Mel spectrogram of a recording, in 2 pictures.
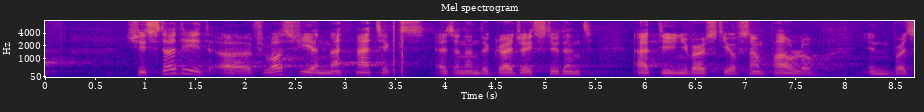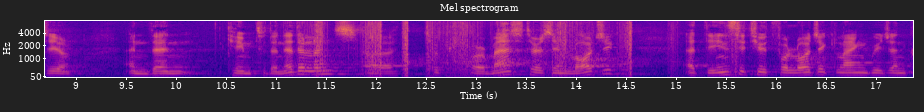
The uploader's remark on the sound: gives a public lecture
